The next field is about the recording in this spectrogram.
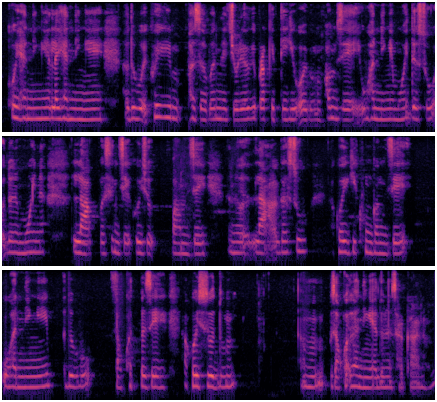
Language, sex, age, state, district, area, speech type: Manipuri, female, 18-30, Manipur, Bishnupur, rural, spontaneous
